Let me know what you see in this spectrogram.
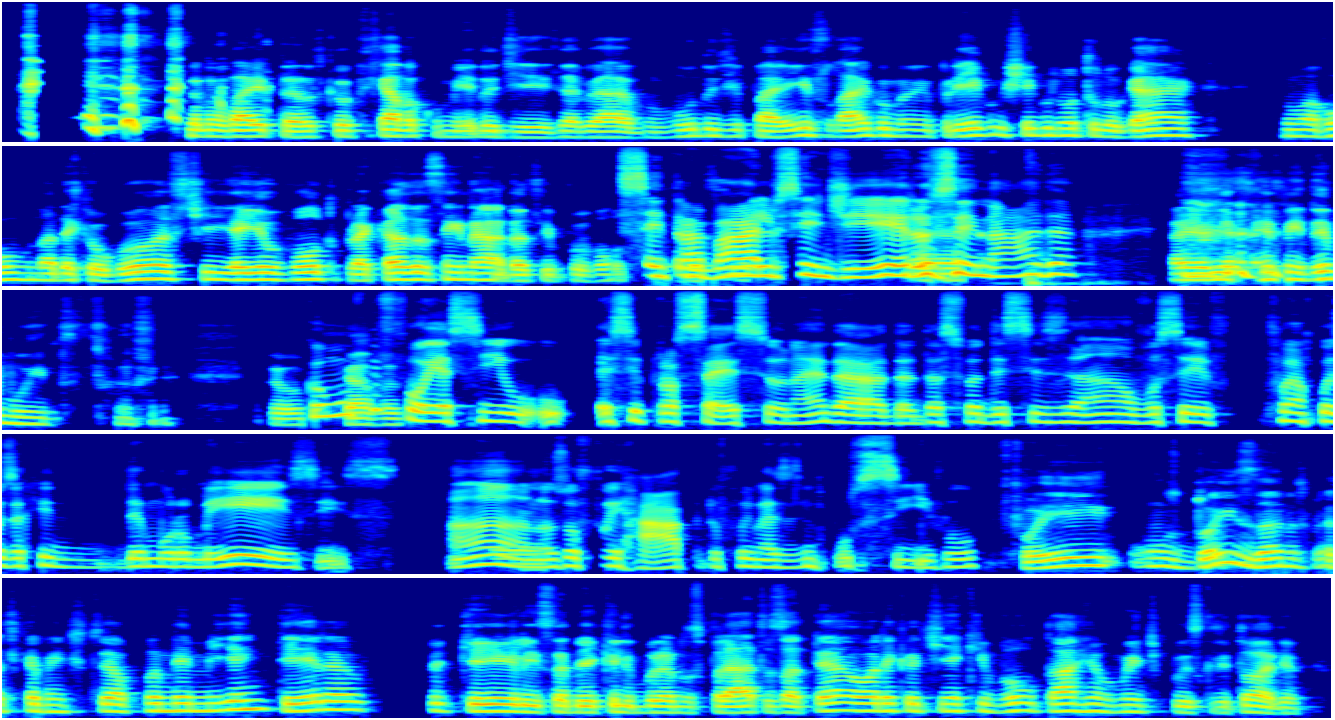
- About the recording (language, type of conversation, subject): Portuguese, podcast, Como foi a sua experiência ao mudar de carreira?
- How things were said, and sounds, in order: laugh; laugh; tapping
